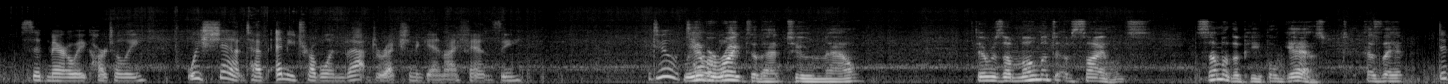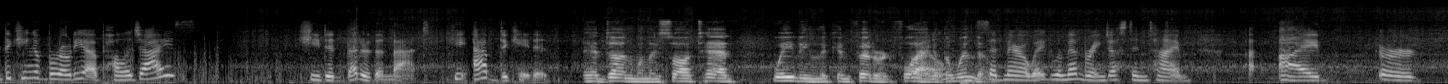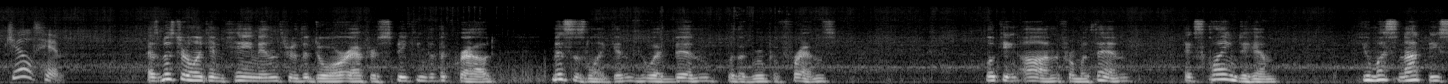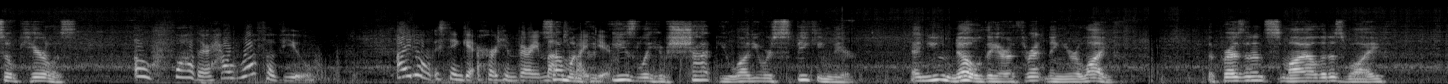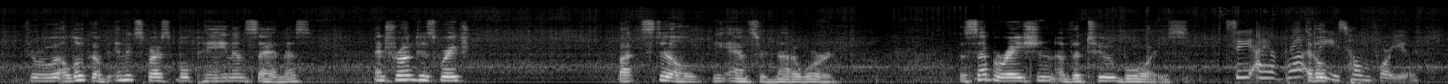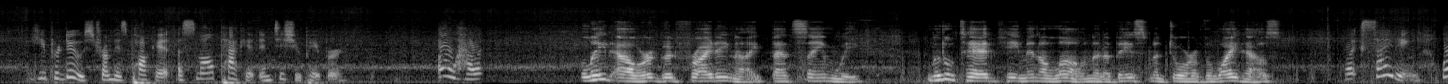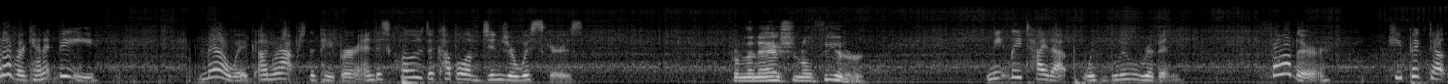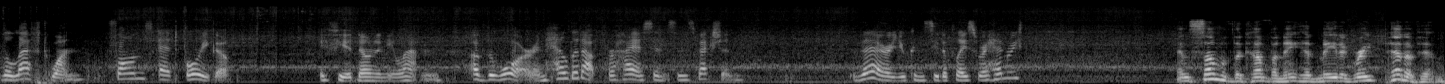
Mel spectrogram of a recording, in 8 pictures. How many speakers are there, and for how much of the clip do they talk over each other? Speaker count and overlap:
two, about 3%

